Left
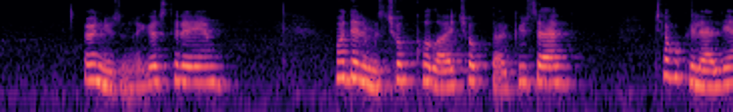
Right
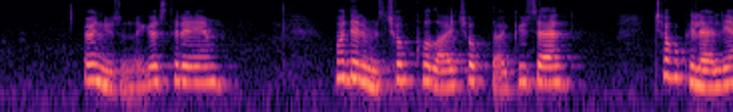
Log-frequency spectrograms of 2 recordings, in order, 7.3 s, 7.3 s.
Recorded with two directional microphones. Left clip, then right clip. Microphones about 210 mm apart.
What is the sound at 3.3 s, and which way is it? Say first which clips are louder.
A woman's voice: right 2 dB; 15° right (ahead or behind).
